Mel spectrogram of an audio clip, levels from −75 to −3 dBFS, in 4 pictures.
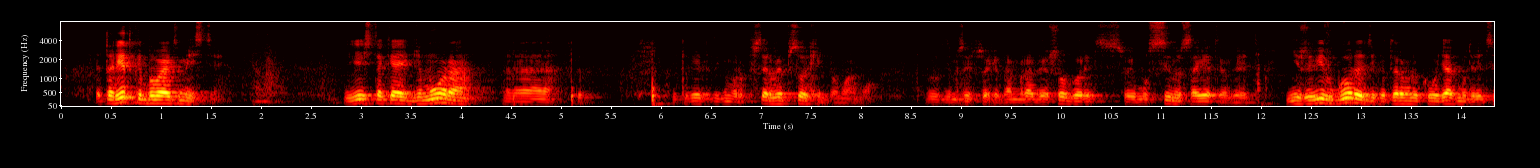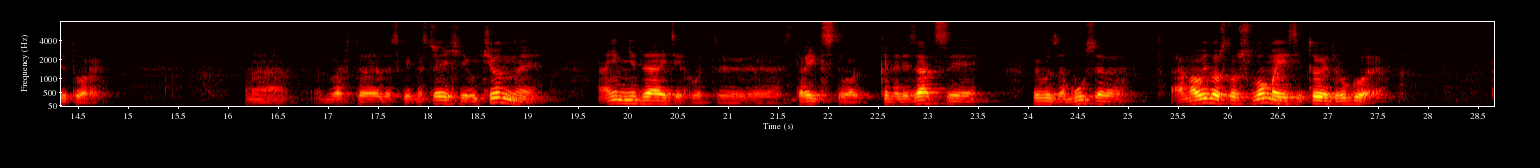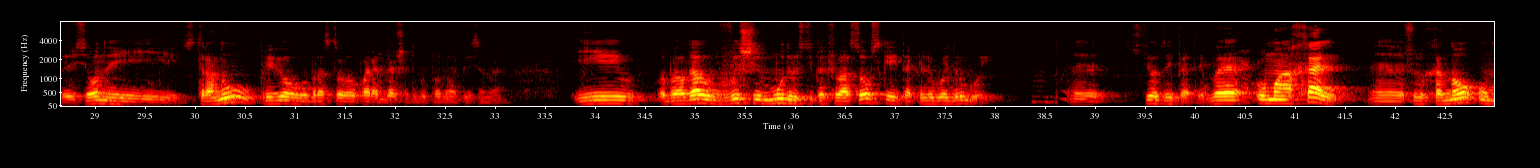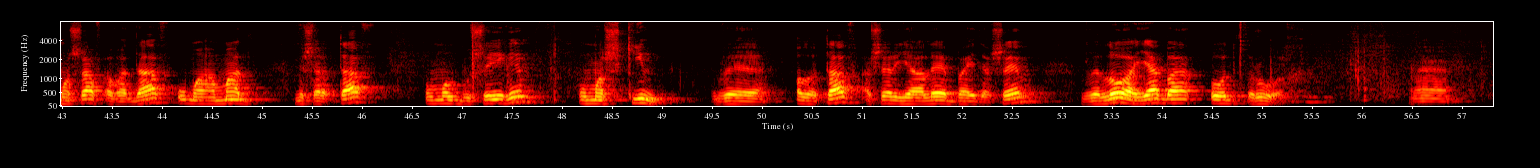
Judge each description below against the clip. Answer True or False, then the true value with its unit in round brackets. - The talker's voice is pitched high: False (125 Hz)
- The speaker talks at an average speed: False (105 wpm)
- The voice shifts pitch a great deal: True (6.7 semitones)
